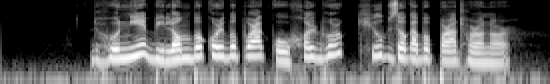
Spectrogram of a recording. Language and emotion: Assamese, disgusted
